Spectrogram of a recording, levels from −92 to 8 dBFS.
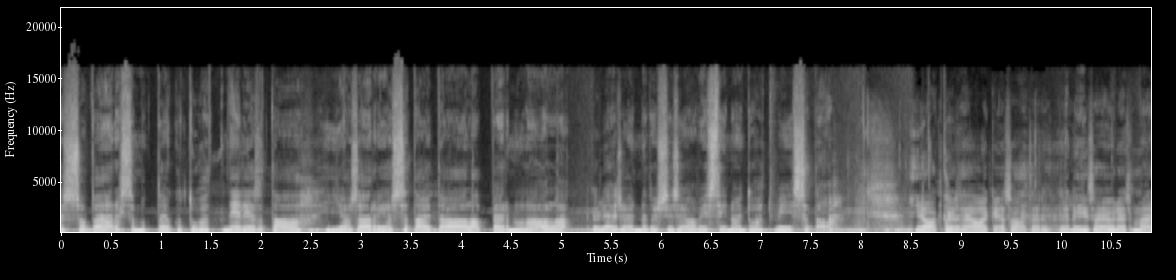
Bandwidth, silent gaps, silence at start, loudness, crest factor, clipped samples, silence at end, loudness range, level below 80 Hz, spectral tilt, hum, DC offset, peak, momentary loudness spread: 16.5 kHz; none; 0 s; -13 LUFS; 12 dB; under 0.1%; 0 s; 2 LU; -22 dBFS; -6 dB/octave; none; under 0.1%; 0 dBFS; 5 LU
